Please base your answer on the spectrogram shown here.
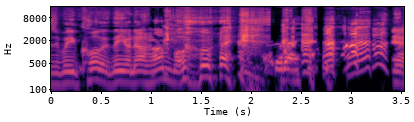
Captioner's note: all laughing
